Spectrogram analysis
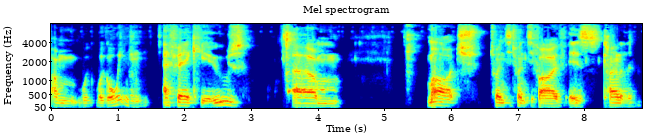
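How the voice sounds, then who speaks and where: A tired Irish man in his forties with a Dublin accent, talking casually and haltingly to his phone camera in a small room. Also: low-pitched, low-quality recording. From Ireland. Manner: rambling, halting, self-mocking. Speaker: children's entertainer and vlogger. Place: small room indoors, in an office chair. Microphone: phone camera held close.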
